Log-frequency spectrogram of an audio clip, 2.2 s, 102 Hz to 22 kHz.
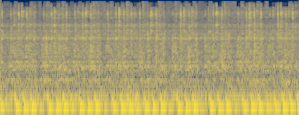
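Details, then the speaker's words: Motorcycle carburetor being tuned with a Colortune plug. Idle mixture screw turned about a turn and a half further out, to roughly 4–4.5 turns; the flame is no longer blue. Deep, lumpy, uneven, sluggish idle that sounds bad. Overly rich idle mixture. "Otherwise, she's rich. full rinse. Sounds like crap. Spark plug's probably turning black on me."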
